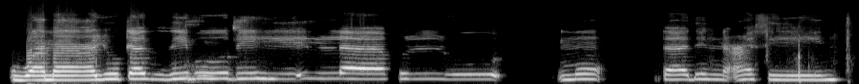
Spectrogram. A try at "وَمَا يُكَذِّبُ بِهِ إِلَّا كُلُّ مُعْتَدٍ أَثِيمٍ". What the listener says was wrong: ایک تو یکذبو کی با کے اوپر جو پیش ہے اس کو لمبا نہیں کرنا.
